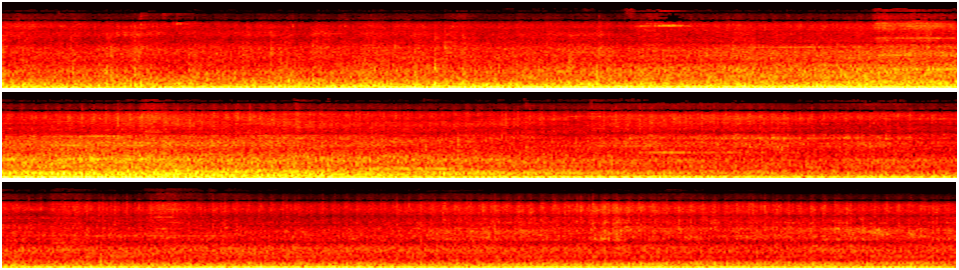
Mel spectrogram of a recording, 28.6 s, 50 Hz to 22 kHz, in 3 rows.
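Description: Freight train passing close: rail cars rolling by on the track and the steady low running of a GE Dash 9-44CW diesel locomotive's engine, loudest partway through.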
